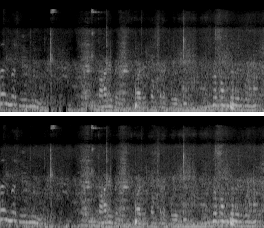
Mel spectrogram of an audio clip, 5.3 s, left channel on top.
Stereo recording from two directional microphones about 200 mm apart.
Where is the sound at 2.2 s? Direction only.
55° right (ahead or behind).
